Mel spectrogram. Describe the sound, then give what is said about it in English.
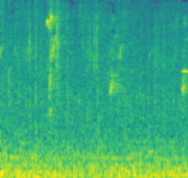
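A few scattered bird chirps and short calls of differing pitch ring out over a steady, dense background rumble of the harbor, not very loud, with no one speaking. “For example, you can now hear the ubiquitous sound of rain in Vancouver, a distant train siren, various bird songs the rumble of the harbor, and the infamous nine o'clock gun.”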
